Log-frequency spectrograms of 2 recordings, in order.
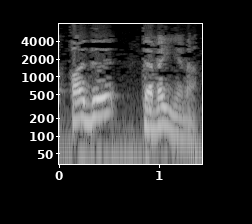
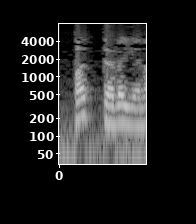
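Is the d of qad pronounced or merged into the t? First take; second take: pronounced; merged. First: The d is pronounced before the t. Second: The d merges into a doubled t.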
